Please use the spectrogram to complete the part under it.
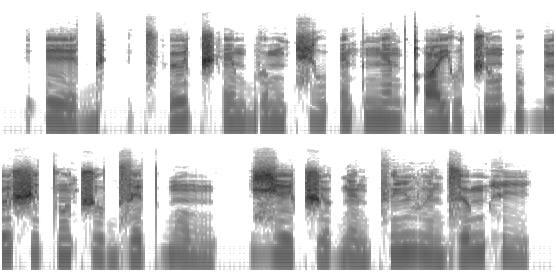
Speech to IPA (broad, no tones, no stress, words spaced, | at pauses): ʔed | t͡sʼøt͡ʃʼẽ bɵmt͡ɕu ʔẽtŋẽdqʼu jut͡ʃũʔu ɠøʃit ũt͡ʃu d͡zetɓũm | ʑet͡ʃø ɠẽdt͡sĩvĩ d͡zømhi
